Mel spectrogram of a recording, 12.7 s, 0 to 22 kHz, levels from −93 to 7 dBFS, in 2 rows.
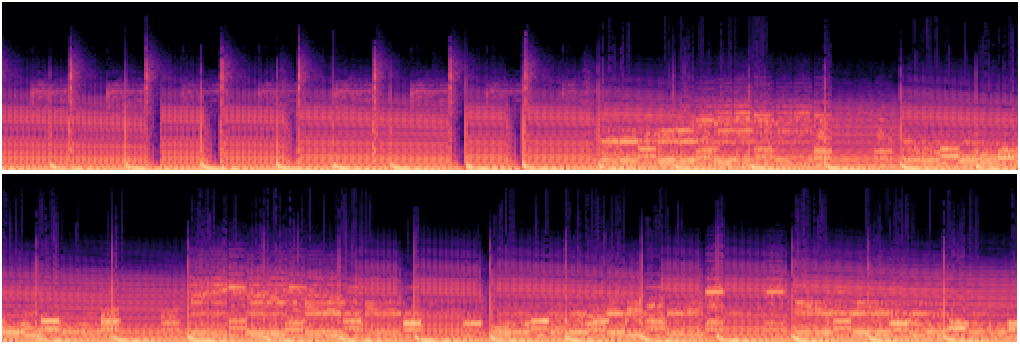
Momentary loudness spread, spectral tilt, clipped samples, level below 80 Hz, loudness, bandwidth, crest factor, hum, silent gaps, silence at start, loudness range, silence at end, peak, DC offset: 4 LU; -10.5 dB/octave; under 0.1%; -12 dBFS; -12 LUFS; 5.4 kHz; 10 dB; none; none; 0 s; 2 LU; 0 s; 0 dBFS; 2%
